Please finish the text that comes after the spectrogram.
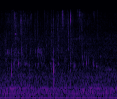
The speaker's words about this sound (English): but yeah, I'm just gonna pour my tea. And you might hear that. I don't know.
